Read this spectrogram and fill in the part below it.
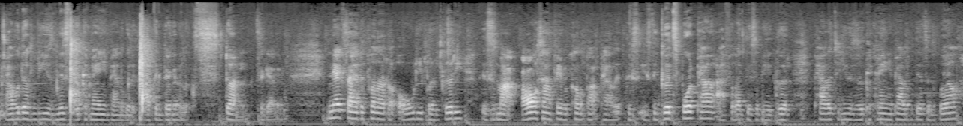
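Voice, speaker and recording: A young woman with a raspy voice, chatting casually and upbeat as she reviews makeup for her vlog. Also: sits low, fairly even intonation, racing, a little mellow. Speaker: beauty YouTuber. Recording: echoey room.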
